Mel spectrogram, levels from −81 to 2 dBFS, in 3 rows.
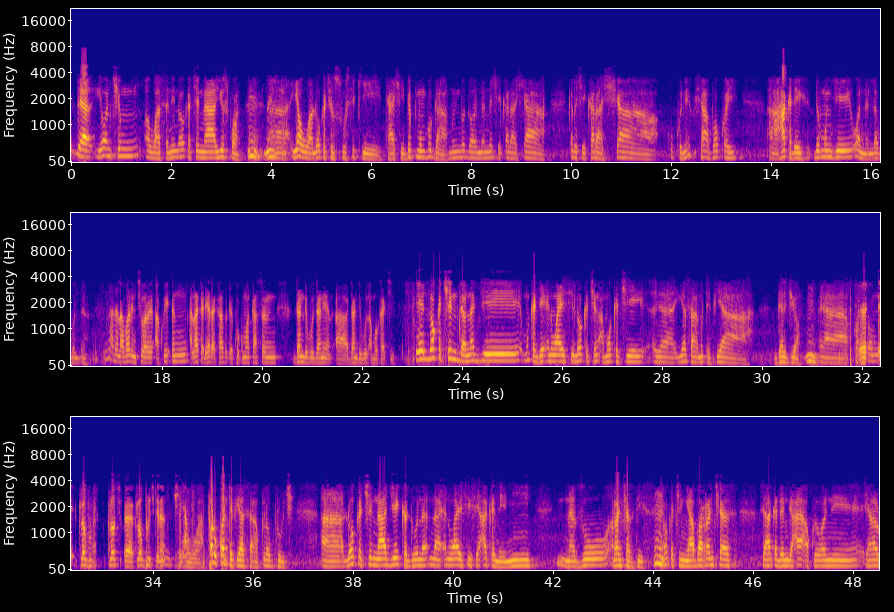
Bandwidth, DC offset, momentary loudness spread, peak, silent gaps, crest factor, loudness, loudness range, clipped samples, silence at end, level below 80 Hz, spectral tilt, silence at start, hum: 8 kHz; under 0.1%; 13 LU; 0 dBFS; none; 18 dB; -17 LUFS; 9 LU; under 0.1%; 0 s; -52 dBFS; -8.5 dB/octave; 0 s; none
